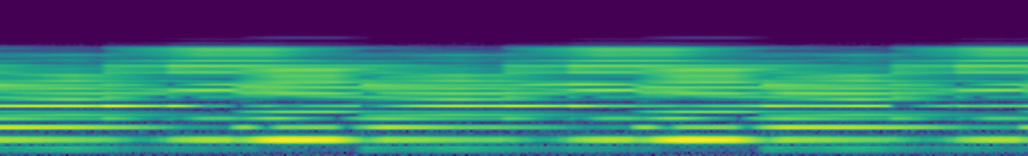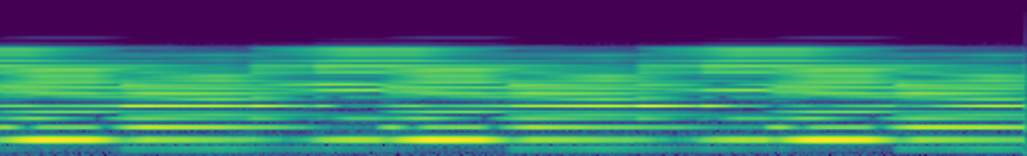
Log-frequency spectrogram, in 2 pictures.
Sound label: E with hard pluck middle sustain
